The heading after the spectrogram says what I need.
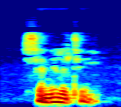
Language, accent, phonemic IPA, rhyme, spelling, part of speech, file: English, Southern England, /səˈnɪlɪti/, -ɪlɪti, senility, noun, LL-Q1860 (eng)-senility.wav
- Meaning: 1. The bodily and mental deterioration associated with old age: Synonym of senescence 2. The losing of memory and reason due to senescence 3. An elderly, senile person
